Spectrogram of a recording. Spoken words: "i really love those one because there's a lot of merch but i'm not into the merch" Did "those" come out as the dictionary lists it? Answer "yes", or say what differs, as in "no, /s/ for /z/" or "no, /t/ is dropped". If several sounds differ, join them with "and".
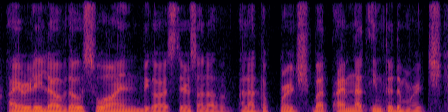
no, /s/ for /z/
